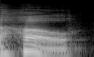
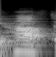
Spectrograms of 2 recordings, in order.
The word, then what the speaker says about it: hough: But apparently, the scientific name for a knee pit is the popliteal fossa, but it is also commonly referred to as the hoe, like H-O-U-G-H. – That's weird. – Why? Yeah, I've never heard that. – Nope. – Hoe? How else would you pronounce that? – Could be Huff, depending on where you're from.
